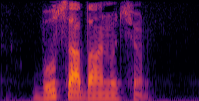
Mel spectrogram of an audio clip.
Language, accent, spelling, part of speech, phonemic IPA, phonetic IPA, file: Armenian, Eastern Armenian, բուսաբանություն, noun, /busɑbɑnuˈtʰjun/, [busɑbɑnut͡sʰjún], Hy-բուսաբանություն.ogg
- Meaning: botany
